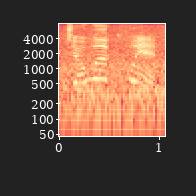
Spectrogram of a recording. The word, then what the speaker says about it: Joaquin: And it's Joa Quinn.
